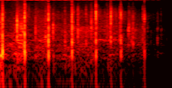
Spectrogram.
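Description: Scattered handclaps from a few spectators, sharp and irregular, fading away near the end.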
